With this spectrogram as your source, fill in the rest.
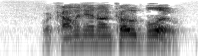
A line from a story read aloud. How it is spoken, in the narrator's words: one barked over the phone, that is, over the radio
